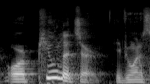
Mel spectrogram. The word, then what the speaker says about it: Pulitzer: on the American end that would be Joseph Pulitzer or Pulitzer if you want to say it properly so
